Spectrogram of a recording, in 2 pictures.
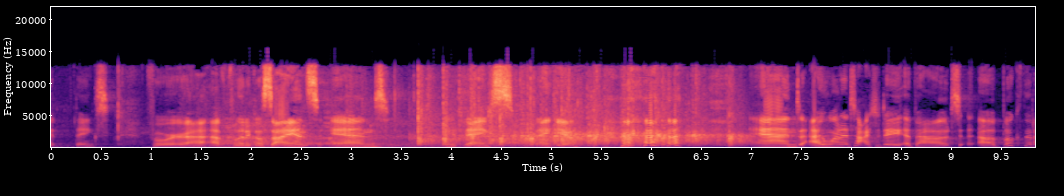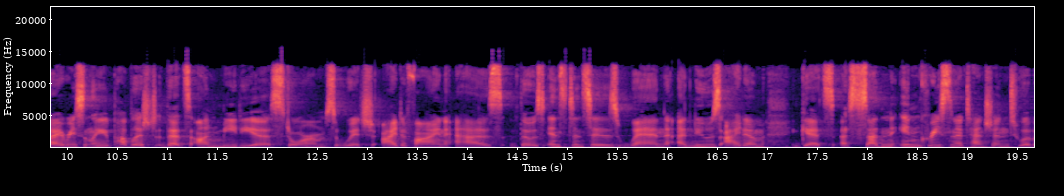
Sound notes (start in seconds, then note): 1.5 laugh; 2.8 applause; 4.4 laugh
